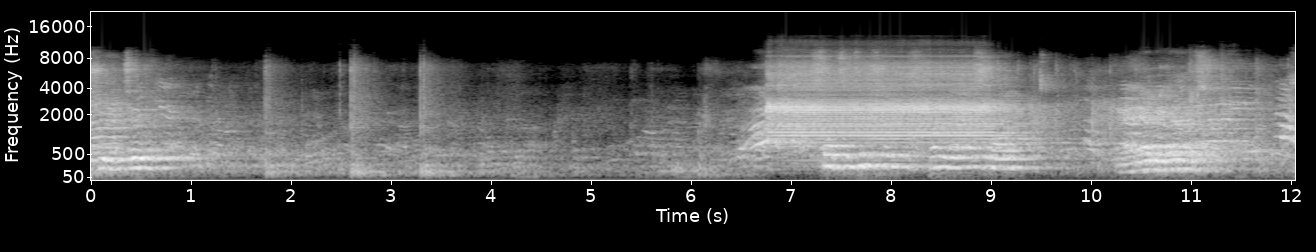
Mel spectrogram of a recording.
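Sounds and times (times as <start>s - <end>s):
voices: 6.7s - 12.0s
scoreboard buzzer: 6.8s - 9.4s.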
